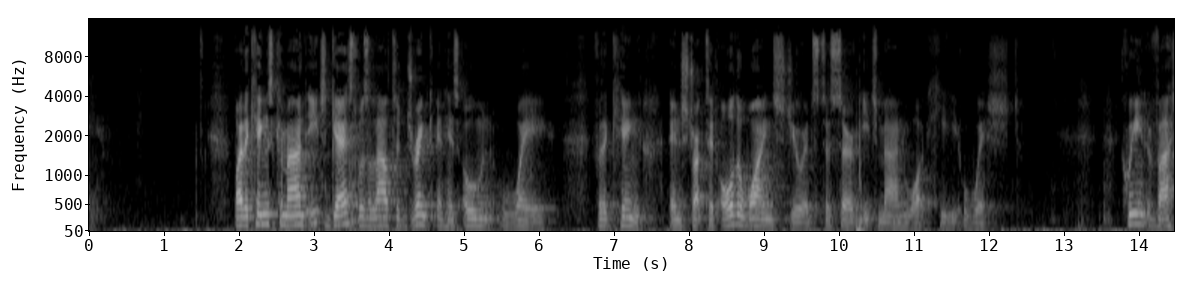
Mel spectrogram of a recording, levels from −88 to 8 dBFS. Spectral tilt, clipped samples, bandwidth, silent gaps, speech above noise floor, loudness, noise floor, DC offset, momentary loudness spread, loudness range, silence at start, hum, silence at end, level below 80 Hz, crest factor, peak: -4 dB/octave; under 0.1%; 13.5 kHz; none; 28 dB; -36 LUFS; -65 dBFS; under 0.1%; 20 LU; 12 LU; 0 s; none; 0 s; -60 dBFS; 24 dB; -14 dBFS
